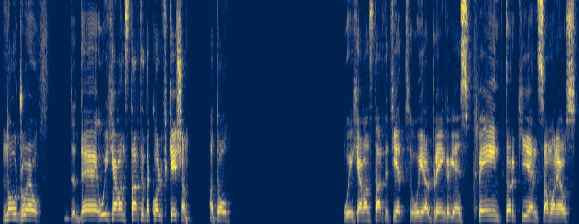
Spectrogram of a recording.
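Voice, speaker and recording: A man hosts a relaxed livestream, reading viewers' names and answering each one briefly. His voice sits a little high for a man and comes through smooth and clear. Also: slow pace, long pauses. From Bulgaria. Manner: reads out chat names and gives short, offhand answers. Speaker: fantasy football streamer. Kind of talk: casual livestream, answering chat.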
